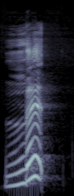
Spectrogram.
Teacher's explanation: here we don't have the flap t because we drop one syllable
